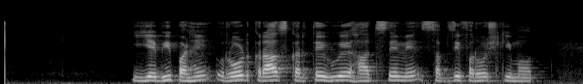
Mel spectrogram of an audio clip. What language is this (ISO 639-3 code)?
urd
